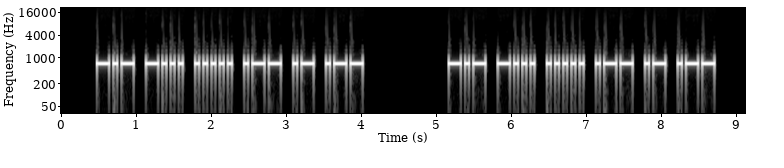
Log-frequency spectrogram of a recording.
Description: Morse code, heard as a keyed tone, about 22 wpm, 700 Hz. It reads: KB5WAW KB5WAW
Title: USA Call Signs - 6 Characters - Repeated 3x - 22wpm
